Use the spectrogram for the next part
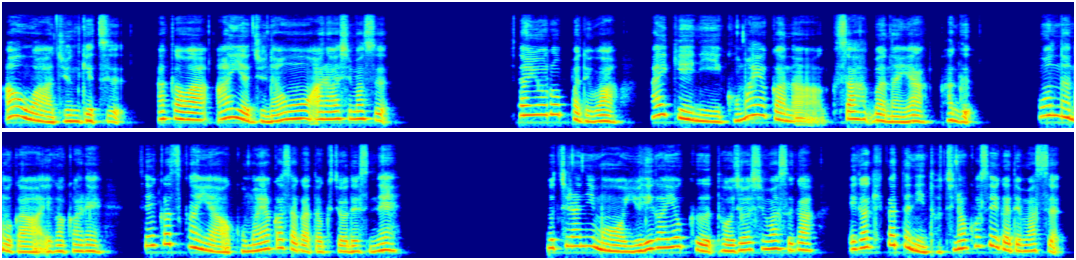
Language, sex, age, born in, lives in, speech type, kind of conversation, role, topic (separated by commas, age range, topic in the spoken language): Japanese, female, 50-54, Japan, United States, read, expert-assistant, expert, 宗教画の見方や象徴は時代や国でどのように違いますか？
